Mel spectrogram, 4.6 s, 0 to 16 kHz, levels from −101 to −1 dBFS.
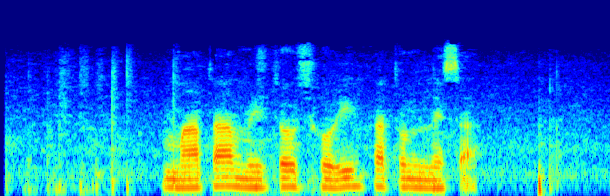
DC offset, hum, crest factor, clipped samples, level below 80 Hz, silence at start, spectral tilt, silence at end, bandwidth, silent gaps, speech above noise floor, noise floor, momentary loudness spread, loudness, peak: under 0.1%; none; 22 dB; under 0.1%; -52 dBFS; 0.35 s; -8 dB/octave; 0.35 s; 7.6 kHz; none; 25 dB; -50 dBFS; 22 LU; -26 LUFS; -6 dBFS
